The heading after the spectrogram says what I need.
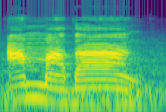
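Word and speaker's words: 앞마당: তাহলে এটার উচ্চারণ হবে আম্মাদাং।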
